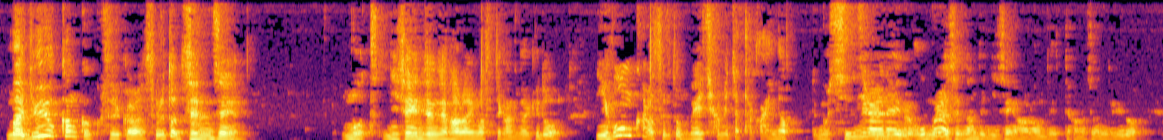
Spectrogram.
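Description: A man's voice: medium pitch, big pitch swings, fast talker, warm tone. A man casually telling rambling, self-mocking anecdotes in a solo monologue. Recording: roomy echo.

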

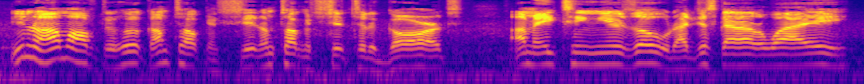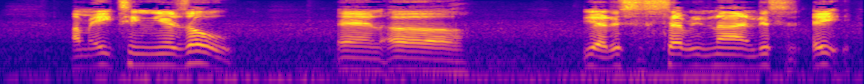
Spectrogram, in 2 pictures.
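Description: A man's voice: medium pitch, sharp tone, a little hiss or hum. An older man telling his own story in a blunt, profane street manner, with many restarts. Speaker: storyteller recounting his past. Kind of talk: casual spoken memoir.

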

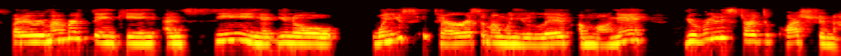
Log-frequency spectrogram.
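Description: A woman's voice: mid-range voice, highs cut off. A woman from Colombia, a therapist guest on a podcast, explaining things in a thoughtful way with many "you know"s. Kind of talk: podcast conversation.

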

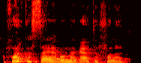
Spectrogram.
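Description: A woman's voice: mid-range voice, steady tone. Woman reading a storybook aloud. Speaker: narrator. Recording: roomy echo.

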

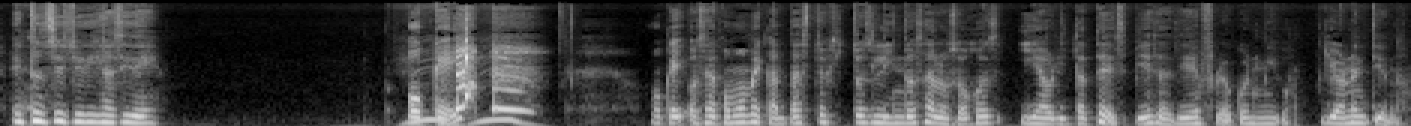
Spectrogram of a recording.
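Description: A woman's voice: fairly low pitch, fairly even intonation, a little fast, mellow, a little hiss or hum. A young woman with a Mexican accent, telling a friend a long personal story in a casual, slangy, rambling voice message. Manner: rambling, slangy, frequent restarts and fillers.

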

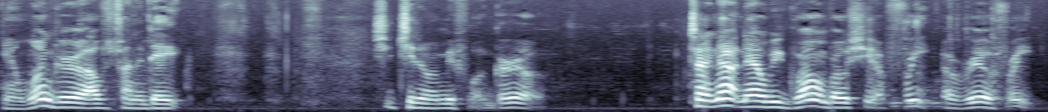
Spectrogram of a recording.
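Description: Husky young man telling stories casually. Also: fairly high pitch, normal speed, pauses often. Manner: animated storytelling, acting out past conversations. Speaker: podcast host. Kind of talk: casual chat.

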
